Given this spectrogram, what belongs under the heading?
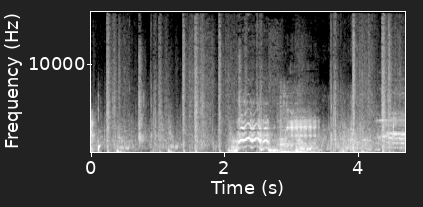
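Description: Minecraft horses heard in a farm-animal scene: soft snorts and whinnying mixed with quiet game ambience and occasional bleating, moderately close and continuous throughout.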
